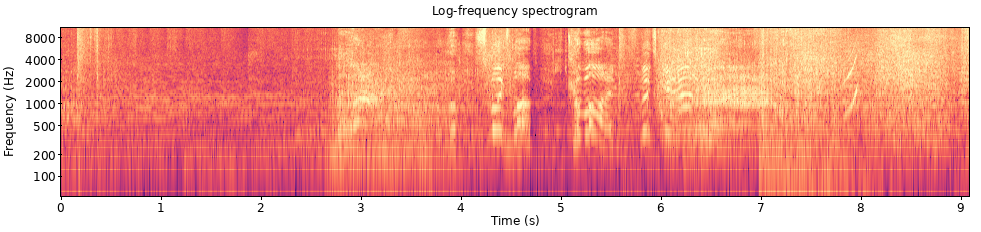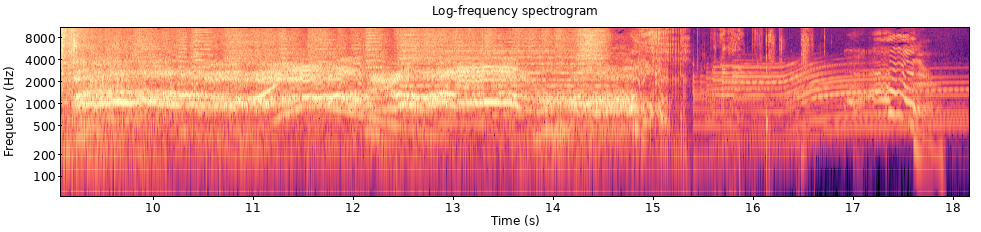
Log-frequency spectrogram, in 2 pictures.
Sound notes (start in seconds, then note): 2.6 roaring; 6.3 screeching; 9.0 roaring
